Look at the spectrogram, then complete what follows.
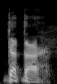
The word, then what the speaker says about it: Qatar: Qatar Qatar. Thank you, Karen, for the pronunciation. Make sure we got it right. Katar.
